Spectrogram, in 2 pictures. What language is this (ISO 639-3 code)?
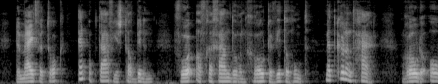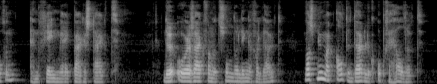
nld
